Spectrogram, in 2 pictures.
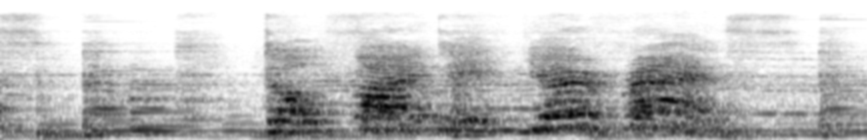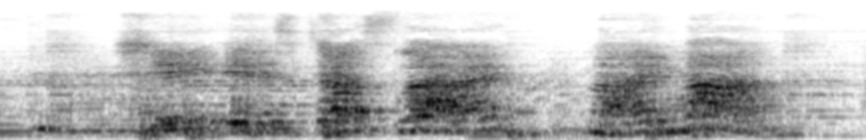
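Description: Young children singing an English song together over instrumental accompaniment, in phrases of a second or so with short breaths between.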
